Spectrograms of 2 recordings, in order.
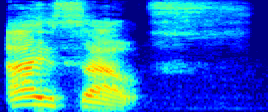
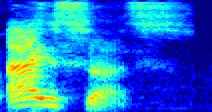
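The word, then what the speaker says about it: Ἰησοῦς: you're going to see the word I-E-S-O-U-S as the Greek word for Jesus. And that pronounced is Isos or Isus.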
